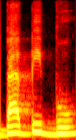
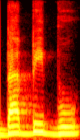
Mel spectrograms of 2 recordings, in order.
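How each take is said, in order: No difference in how they are said.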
